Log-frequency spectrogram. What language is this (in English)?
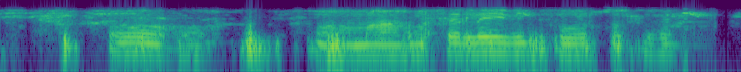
Santali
